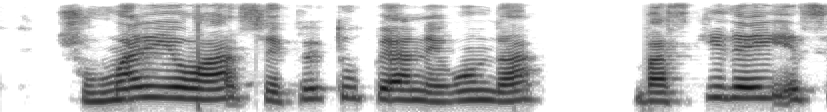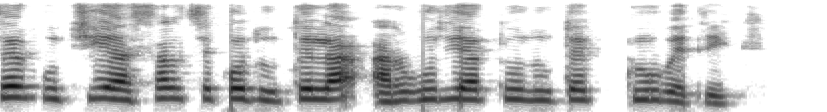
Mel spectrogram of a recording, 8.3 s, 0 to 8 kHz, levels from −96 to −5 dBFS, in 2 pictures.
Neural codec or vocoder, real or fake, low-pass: vocoder, 44.1 kHz, 128 mel bands, Pupu-Vocoder; fake; 7.2 kHz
